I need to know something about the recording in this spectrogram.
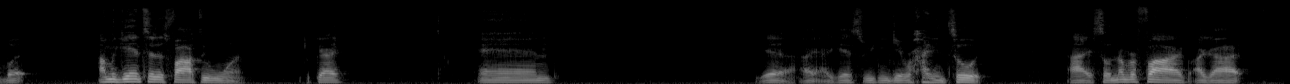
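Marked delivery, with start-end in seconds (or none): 0.1-9.8 drowsy, groggy, low energy. Host just waking up, starting a five-through-one countdown, groggy and low energy. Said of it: "I'm sorry if I sound kind of groggy, kind of like low energy".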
